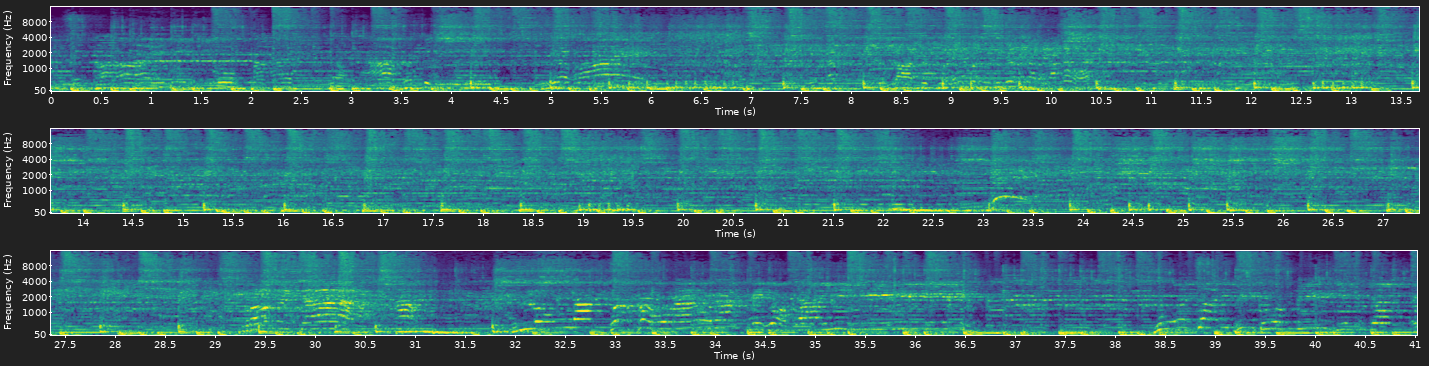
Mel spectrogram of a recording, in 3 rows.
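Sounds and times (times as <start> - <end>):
person singing: 0.0 - 10.9, 23.0 - 24.0, 29.0 - 37.0, 38.4 - 41.0
drum and bass beat: 0.0 - 41.0
live band music over loudspeakers: 0.0 - 41.0.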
